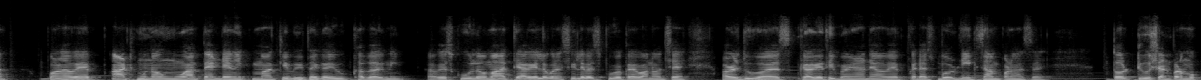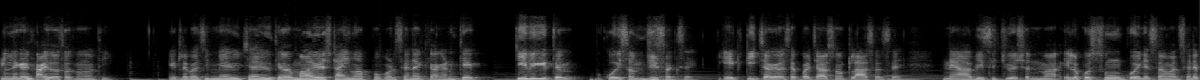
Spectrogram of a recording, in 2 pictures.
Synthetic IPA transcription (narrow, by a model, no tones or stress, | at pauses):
pəɳɦəʋeaʈʰmũnəʋmũapɛ̃ɳɖemikmãkeʋiɾit̪eɡəjũkʰəbəɾnəĩ | ə̰ʋeskulomãət̪jaɾelokonesilebəspuɾokəɾʋanot͡ʃʰe | əɭd̪ʱuʋəɾəsɡʱəɾet̪ʰibʱəñaneɦəʋekəd̪at͡ʃboɾɖniɛɡzampəɳəʃe | t̪oʈjuʃənpəɳmoklinekajfʰaid̪ot̪ʰət̪onət̪ʰieʈlepət͡ʃʰimɛ̃ʋit͡ʃaɾjũkemaɾed͡ʒʈaimapʋopəɽʃenekaɾəɳkekeʋiɾit̪ekoisəmd͡ʒʱiʃəkʃe | ekʈit͡ʃəɾɦəʃepət͡ʃasnoklasɦəʃe | neaʋisit͡ʃueʃənmã̰ʔḛlokoʃũkoinesəməd͡ʒʃene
